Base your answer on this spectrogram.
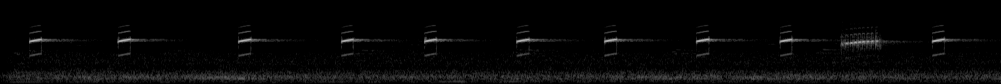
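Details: Spring peeper, a local frog of the eastern US often mistaken for a bird, giving clear rising single peeps about once a second, with a brief buzzier note near the end, over a low steady background hum.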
